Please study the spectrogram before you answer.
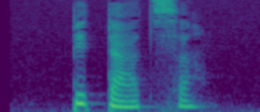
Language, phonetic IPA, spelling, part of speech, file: Russian, [pʲɪˈtat͡sːə], питаться, verb, Ru-питаться.ogg
- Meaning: 1. to feed (on), to live (on), to use as sustenance, to eat 2. to use as a source of power 3. passive of пита́ть (pitátʹ)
